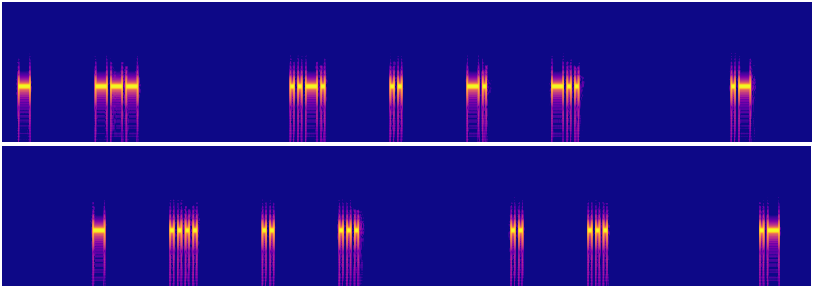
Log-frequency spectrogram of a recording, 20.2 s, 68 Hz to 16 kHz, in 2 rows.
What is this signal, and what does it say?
Morse code, heard as a keyed tone, about 25 wpm, spaced as for 9 wpm, 600 Hz. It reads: TO FIND A THIS IS A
